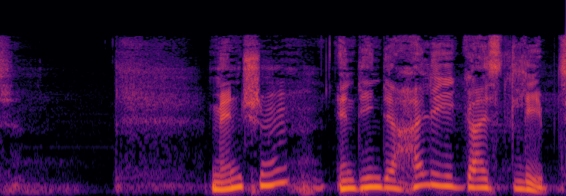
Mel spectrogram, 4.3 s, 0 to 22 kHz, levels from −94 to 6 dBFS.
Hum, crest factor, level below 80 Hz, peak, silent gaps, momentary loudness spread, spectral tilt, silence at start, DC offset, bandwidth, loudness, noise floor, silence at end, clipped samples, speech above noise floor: none; 18 dB; -68 dBFS; -14 dBFS; none; 20 LU; -4.5 dB/octave; 0 s; under 0.1%; 10.5 kHz; -30 LUFS; -66 dBFS; 0 s; under 0.1%; 36 dB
